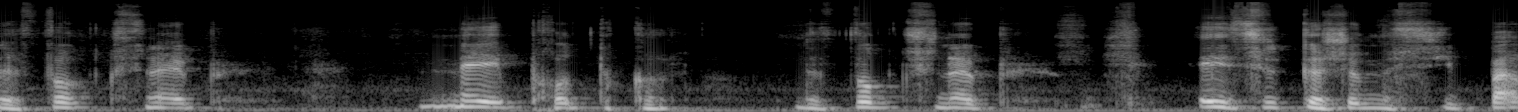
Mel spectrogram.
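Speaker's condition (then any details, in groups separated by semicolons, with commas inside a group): Multiple sclerosis; primary progressive form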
